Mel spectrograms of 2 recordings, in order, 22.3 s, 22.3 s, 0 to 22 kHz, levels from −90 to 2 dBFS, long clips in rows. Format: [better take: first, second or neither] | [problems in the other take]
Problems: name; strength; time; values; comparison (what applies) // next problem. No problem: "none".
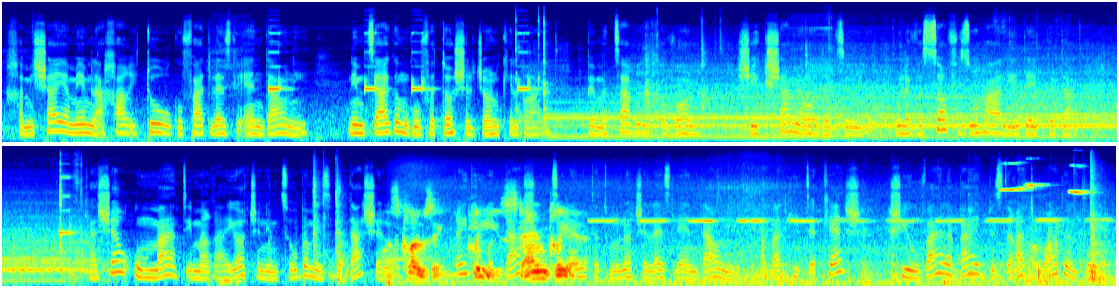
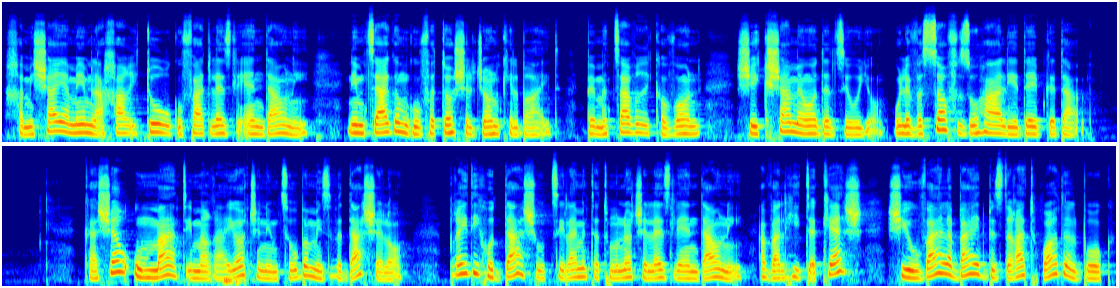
second | household noises; very loud; throughout; 5 dB above the speech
